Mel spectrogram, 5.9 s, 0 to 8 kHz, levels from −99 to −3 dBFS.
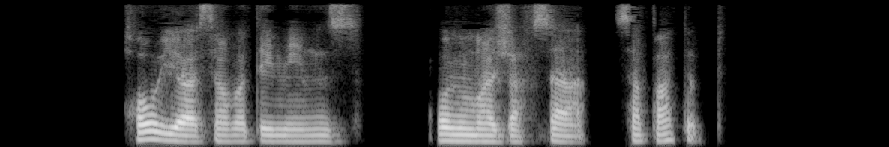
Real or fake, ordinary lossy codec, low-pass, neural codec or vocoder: fake; MP3, 48 kbps; 7.2 kHz; codec, 16 kHz, 1.1 kbps, Voila-Tokenizer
